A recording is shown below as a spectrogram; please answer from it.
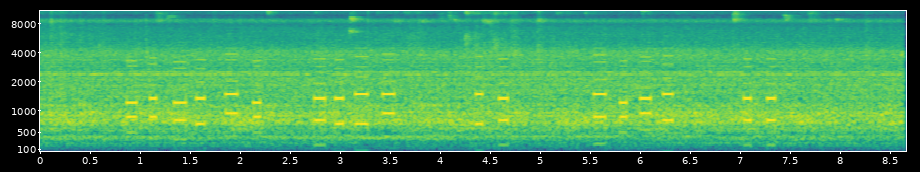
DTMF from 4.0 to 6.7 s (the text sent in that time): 35 9706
